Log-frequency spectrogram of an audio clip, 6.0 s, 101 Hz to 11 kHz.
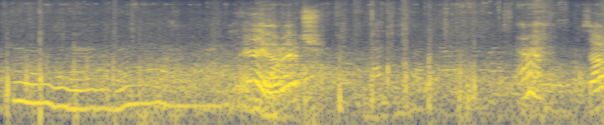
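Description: Roach, a horse in The Witcher 3, trots with rhythmic hoof clops under game music and a voice talking, the hooves fairly faint behind the speech.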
